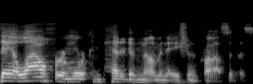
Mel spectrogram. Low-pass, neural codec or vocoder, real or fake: 7.2 kHz; codec, 44.1 kHz, 2.6 kbps, SNAC; fake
